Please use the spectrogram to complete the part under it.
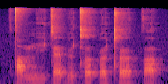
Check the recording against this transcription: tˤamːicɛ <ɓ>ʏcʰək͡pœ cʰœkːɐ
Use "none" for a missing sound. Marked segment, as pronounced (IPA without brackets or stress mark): ɓ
